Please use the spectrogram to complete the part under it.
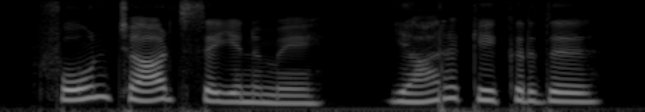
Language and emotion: Tamil, sad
